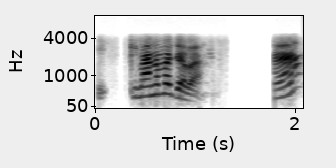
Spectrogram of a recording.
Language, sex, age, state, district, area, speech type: Assamese, female, 60+, Assam, Lakhimpur, rural, conversation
